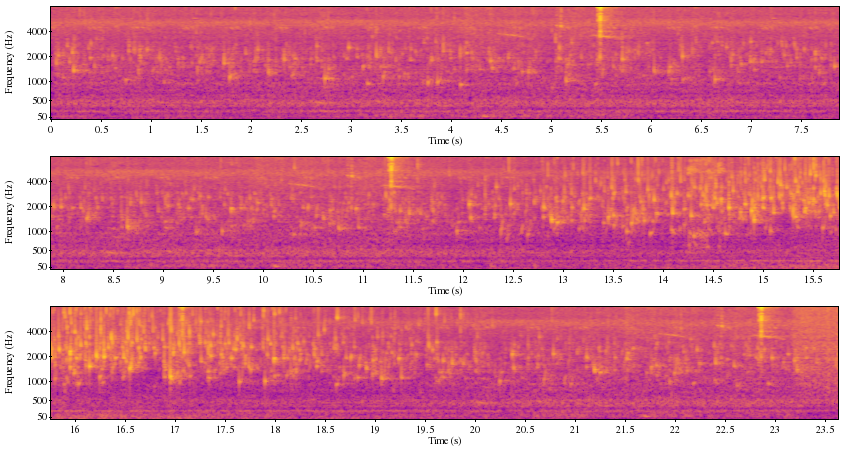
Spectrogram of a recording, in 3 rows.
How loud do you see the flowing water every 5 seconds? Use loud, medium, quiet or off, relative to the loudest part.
medium, medium, loud, loud, medium.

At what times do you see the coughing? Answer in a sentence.
The coughing can be heard from 14.2 to 14.8 s.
